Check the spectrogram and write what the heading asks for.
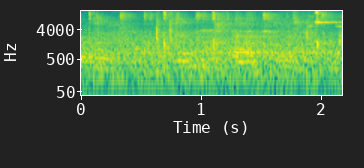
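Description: Table tennis ball clicking off paddles and the table during a rally: a few sharp taps.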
